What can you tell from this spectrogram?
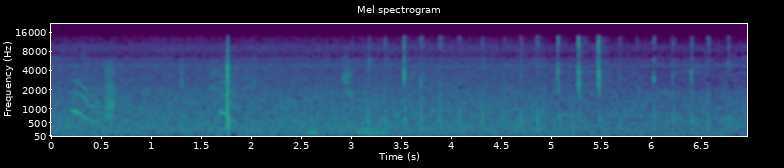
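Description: Faint, short squeaks from a baby monkey, falling in pitch, near the start. Then a scatter of sharp clicks over an otherwise near-silent background.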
